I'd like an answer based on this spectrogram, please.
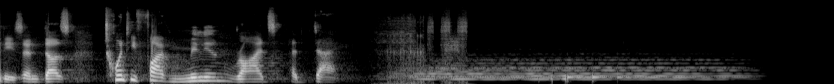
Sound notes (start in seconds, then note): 3.8 graphics whooshing; 3.8 gentle music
